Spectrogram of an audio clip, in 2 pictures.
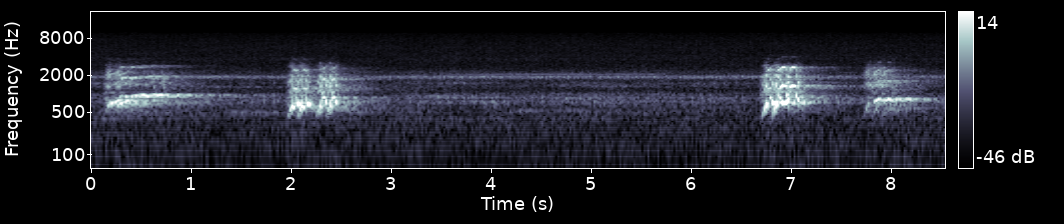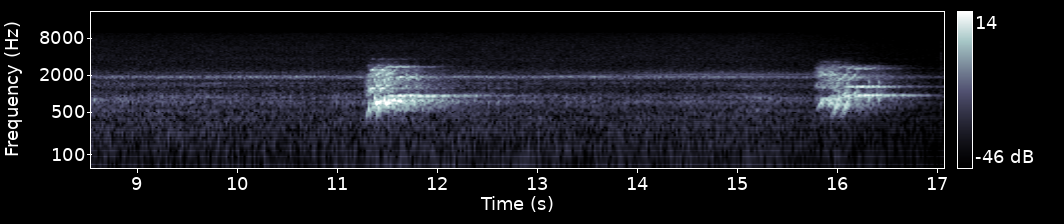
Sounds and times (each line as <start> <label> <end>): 0.0 Coyotes howling 10.4
11.0 Coyotes howling 13.0
14.7 Coyotes howling 17.0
